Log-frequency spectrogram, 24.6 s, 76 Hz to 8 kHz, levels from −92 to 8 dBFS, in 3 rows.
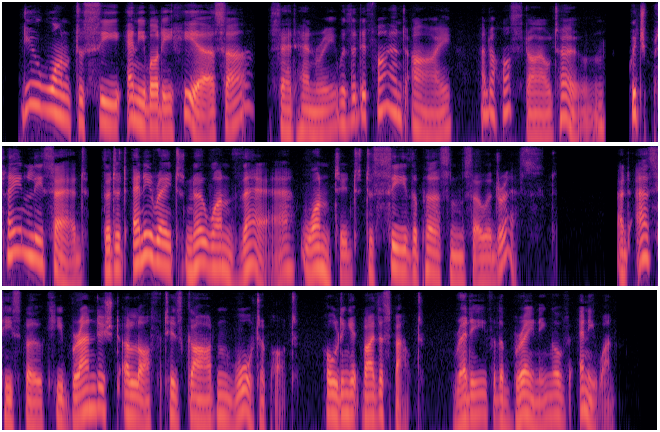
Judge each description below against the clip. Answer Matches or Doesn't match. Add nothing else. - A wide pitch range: Matches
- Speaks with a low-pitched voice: Matches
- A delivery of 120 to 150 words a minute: Matches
